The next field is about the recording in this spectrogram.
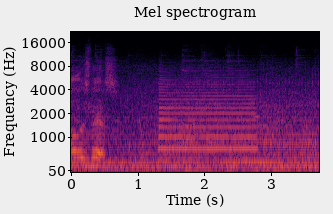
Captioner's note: honking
